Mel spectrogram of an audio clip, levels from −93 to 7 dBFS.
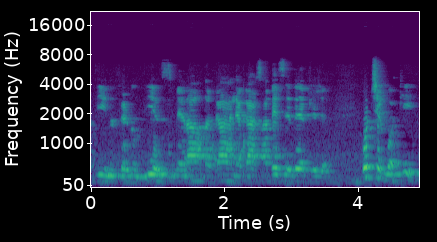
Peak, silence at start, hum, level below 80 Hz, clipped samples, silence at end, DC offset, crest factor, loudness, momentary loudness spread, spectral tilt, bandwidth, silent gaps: -12 dBFS; 0 s; none; -80 dBFS; under 0.1%; 0 s; under 0.1%; 20 dB; -31 LUFS; 9 LU; -3.5 dB/octave; 7.6 kHz; none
